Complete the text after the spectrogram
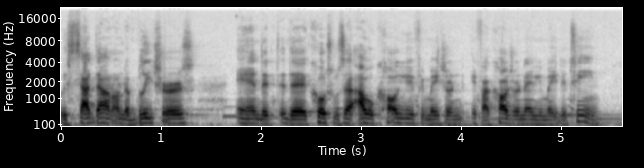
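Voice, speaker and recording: Over music in the background, a man talks very fast in an animated tone at a medium pitch. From Iran, then western Pennsylvania from age 11. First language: Persian. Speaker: fitness entrepreneur. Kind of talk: interview storytelling. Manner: animated, many fillers.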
